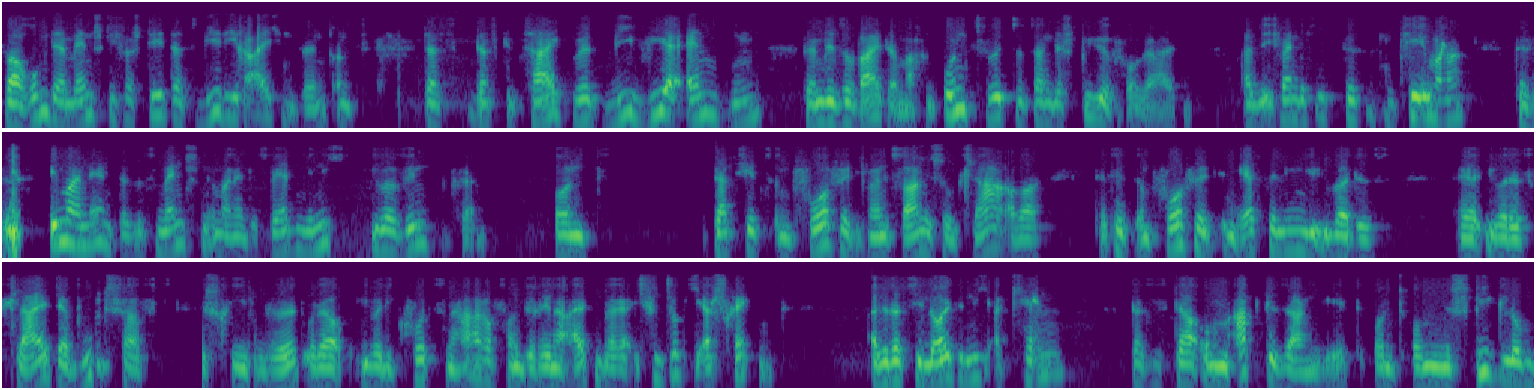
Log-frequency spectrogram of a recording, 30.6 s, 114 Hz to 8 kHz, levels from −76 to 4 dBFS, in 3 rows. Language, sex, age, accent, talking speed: German, male, 50-69, German, 215 wpm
